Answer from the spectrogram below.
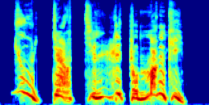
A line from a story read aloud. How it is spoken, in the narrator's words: bawled Bellatrix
